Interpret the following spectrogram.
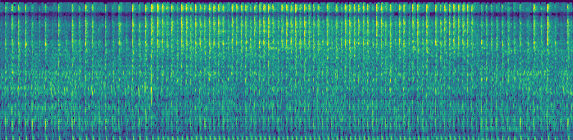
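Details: Small single-cylinder gas engine on a go-kart converted from electric, with a new carburetor, first start in a while on choke at idle throttle: fires right up into a quick, fairly even patter, no missing or flooding. It is running normally.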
